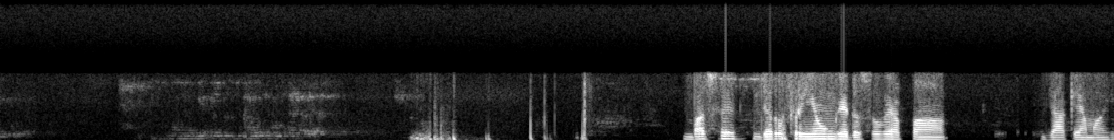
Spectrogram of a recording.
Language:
Punjabi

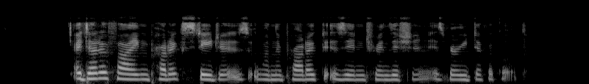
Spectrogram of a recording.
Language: English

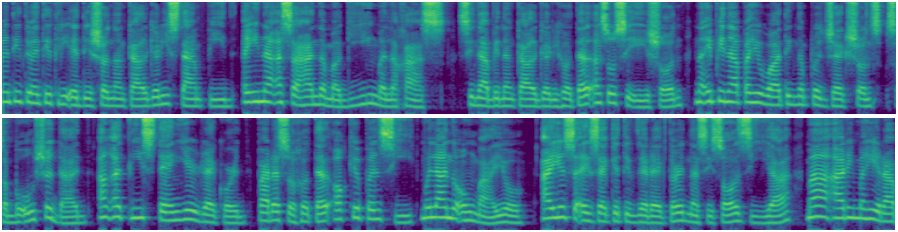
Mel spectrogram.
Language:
Filipino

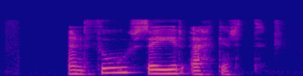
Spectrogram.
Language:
Icelandic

